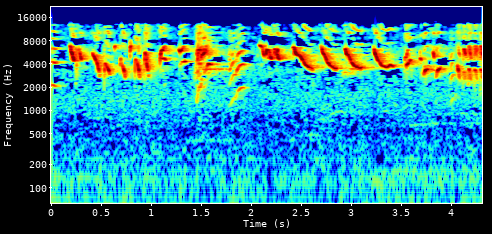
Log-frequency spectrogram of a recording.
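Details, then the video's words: Colour-bred canary from a collection singing bright, rapid phrases of downward-slurred whistled notes repeated several times a second, with a sharp upward sweep near the middle and steady high trills. "KENARI WARNA ISTIMEWAH"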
